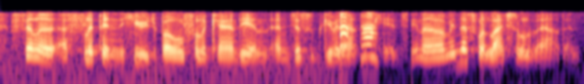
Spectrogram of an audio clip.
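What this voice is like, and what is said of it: British accent. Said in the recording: “as you may have noticed from the accent, I come from the UK”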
